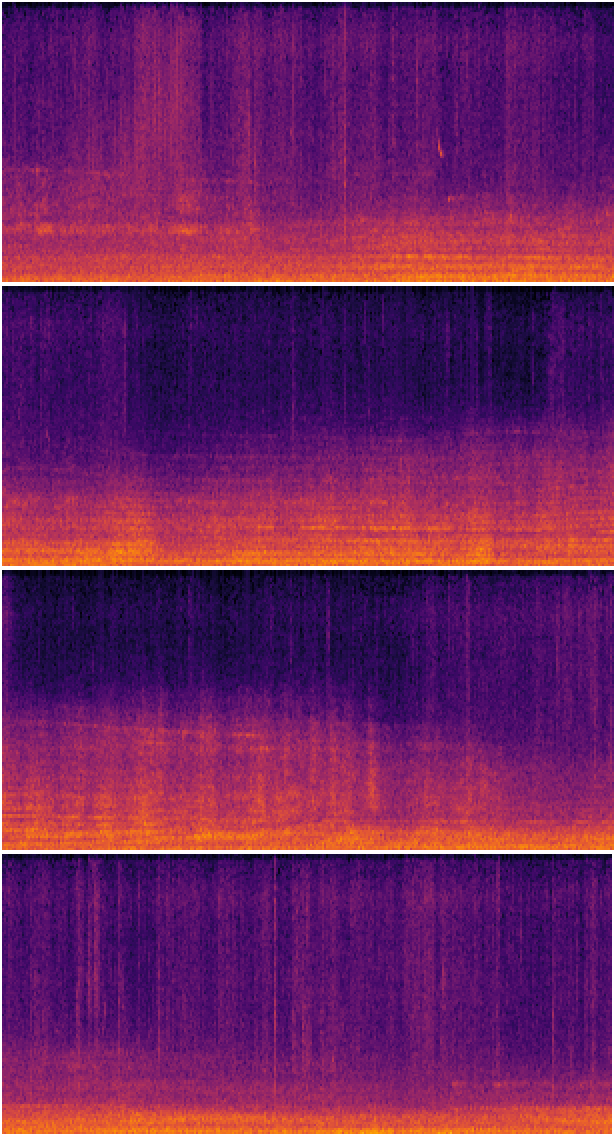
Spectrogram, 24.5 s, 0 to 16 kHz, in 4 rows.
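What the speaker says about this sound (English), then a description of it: "Apologies for the bit of shakiness there as he applies some strong reverse thrust" A Southwest Airlines 737-700 lands and applies strong reverse thrust, producing a loud, sustained jet roar that builds and holds close by, then gradually eases off.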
